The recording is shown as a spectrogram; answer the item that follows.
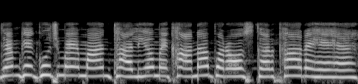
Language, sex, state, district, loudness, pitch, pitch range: Hindi, female, Delhi, New Delhi, -13 LUFS, 390 Hz, 370-400 Hz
